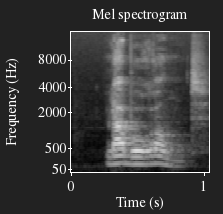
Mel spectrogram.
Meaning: lab assistant, somebody who assists in a laboratory
- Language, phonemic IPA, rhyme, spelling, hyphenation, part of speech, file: Dutch, /ˈlaː.boːˈrɑnt/, -ɑnt, laborant, la‧bo‧rant, noun, Nl-laborant.ogg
